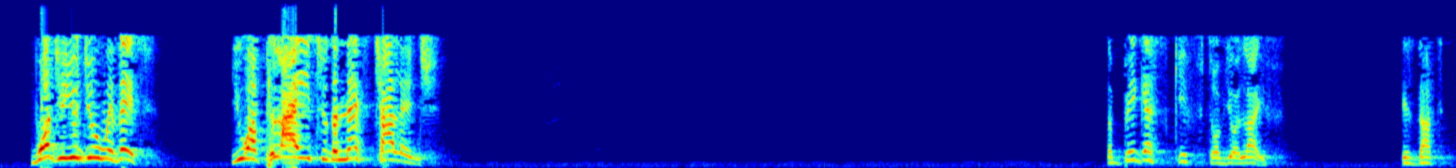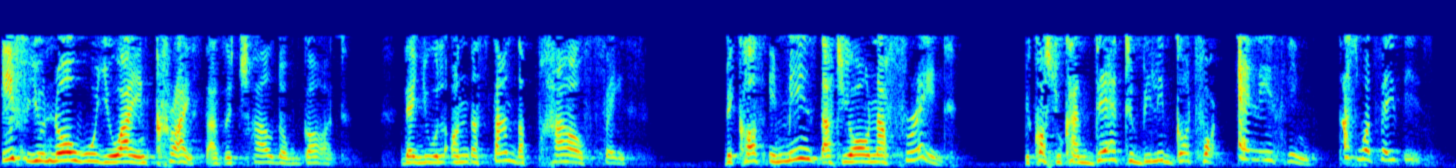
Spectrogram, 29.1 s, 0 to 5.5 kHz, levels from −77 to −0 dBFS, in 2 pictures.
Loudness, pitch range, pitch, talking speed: -17 LUFS, 175-265 Hz, 210 Hz, 130 wpm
